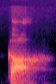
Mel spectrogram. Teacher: the back sides of our palate and of our tongue, they touch each other, and the sound then comes ka sounds, right?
